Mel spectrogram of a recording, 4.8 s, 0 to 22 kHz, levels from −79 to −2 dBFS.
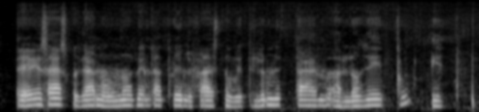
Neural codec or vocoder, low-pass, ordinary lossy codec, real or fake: codec, 44.1 kHz, 2.6 kbps, SNAC; none; none; fake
